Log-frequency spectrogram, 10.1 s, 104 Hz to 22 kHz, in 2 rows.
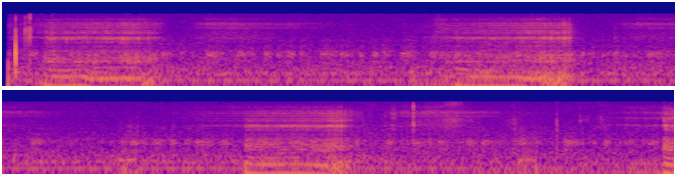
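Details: Three loud, rough, rattling snores on inhalation at about 18 breaths a minute, with quieter breathing between, from a sleeper after a long night of drinking: snoring.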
